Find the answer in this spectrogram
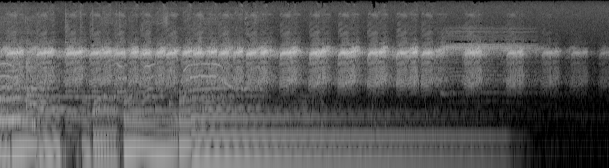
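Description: Closing bars of a swamp-blues song: a few bass notes, then one long low note that slowly fades out. Over it runs a chorus of frogs croaking in quick, even pulses, which dies away near the end.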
